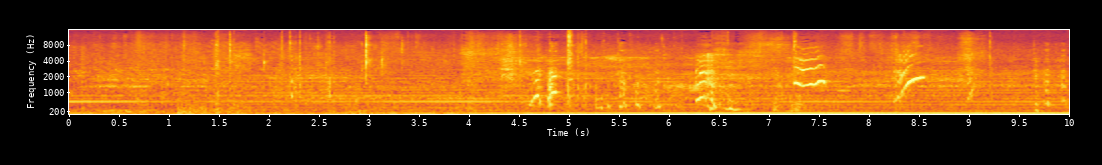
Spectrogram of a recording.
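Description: A steady low hum, with a run of short, high whining cries sliding up and down that starts about halfway through.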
